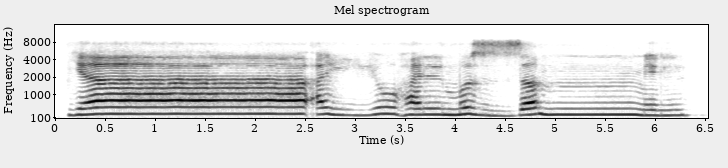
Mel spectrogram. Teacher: ٹھیک ہے، یعنی کہ اس پر الف مد آ رہی ہے یا پہ، پھر درمیان میں فاصلہ ہے اور ایہا دوسرا کلمہ شروع ہو رہا ہے تو ہمارے پاس کون سی مد ہے یہاں پہ؟ مد منفصل جائز، اس کو آپ نے 4 کاؤنٹ کرنا ہے. ایو، ایشو نہیں کہنا ہے، شین یا جیم کا ساؤنڈ نہیں لانا ہے.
